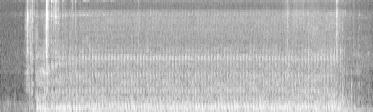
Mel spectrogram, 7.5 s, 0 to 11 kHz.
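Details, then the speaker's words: 2016 Ford F-350 with 32,000 miles, key on and no check-engine lights: the starter cranks with a steady chugging for about six seconds but the engine never catches. This no-start has recurred over 20 times and the truck has been towed in four times. "you can hear it starting or trying to sort no check engine lights past turning the key on"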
